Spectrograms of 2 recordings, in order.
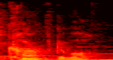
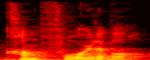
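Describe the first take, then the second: First: The word is said with its usual reduced sounds. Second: Every written letter is sounded out. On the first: The speaker calls it right. "but it's comfortable" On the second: The speaker calls it wrong. "It's written comfortable, which a lot of people mispronounce"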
